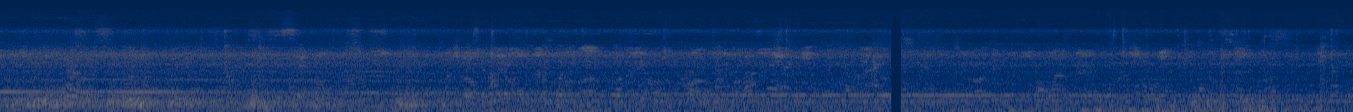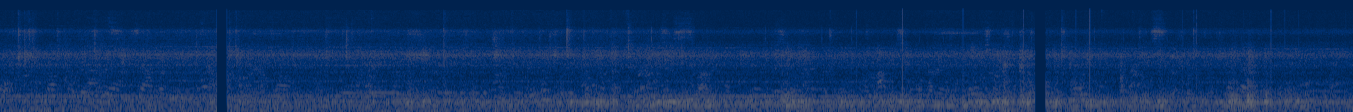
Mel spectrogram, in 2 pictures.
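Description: A train rumbles steadily along.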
